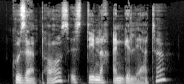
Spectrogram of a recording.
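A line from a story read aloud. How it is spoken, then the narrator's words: Plain question. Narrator (German): fragte Cécile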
